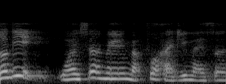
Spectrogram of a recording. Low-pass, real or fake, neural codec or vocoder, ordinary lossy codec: 7.2 kHz; fake; codec, 16 kHz, 0.5 kbps, FunCodec, trained on Chinese and English, 25 frames a second; none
